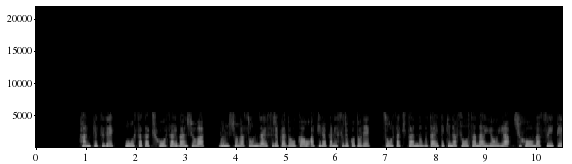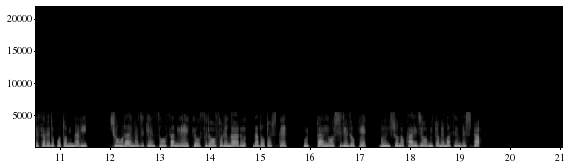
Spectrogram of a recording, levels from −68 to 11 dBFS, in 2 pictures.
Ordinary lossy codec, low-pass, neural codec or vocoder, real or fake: MP3, 32 kbps; 5.4 kHz; codec, 44.1 kHz, 2.6 kbps, SNAC; fake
